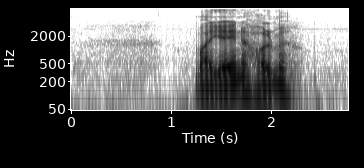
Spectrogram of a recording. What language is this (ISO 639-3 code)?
dan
